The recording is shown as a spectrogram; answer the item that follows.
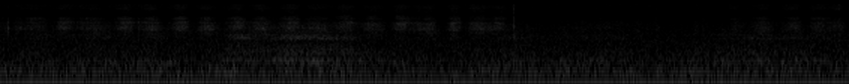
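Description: Near silence with faint rubbing strokes over the first couple of seconds, fading after, as foundation is wiped off a hand.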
